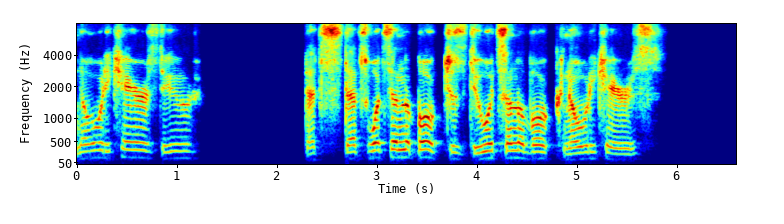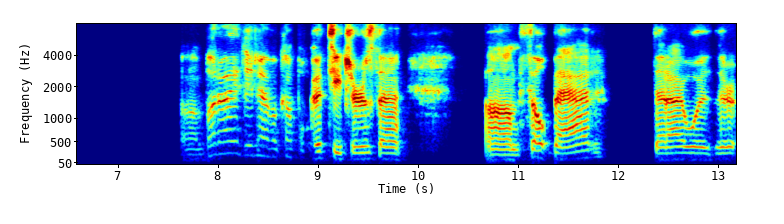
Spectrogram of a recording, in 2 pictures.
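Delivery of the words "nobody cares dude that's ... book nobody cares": casual, nonchalant, offhand don't-care tone. Retelling how teachers answered arguments about the book: imitating nonchalant teachers. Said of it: "they would just nonchalantly be like".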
